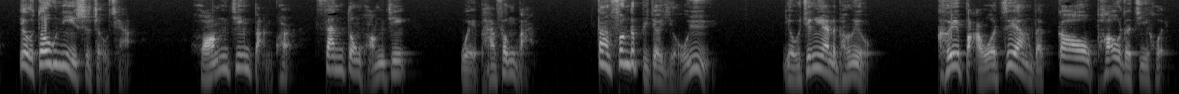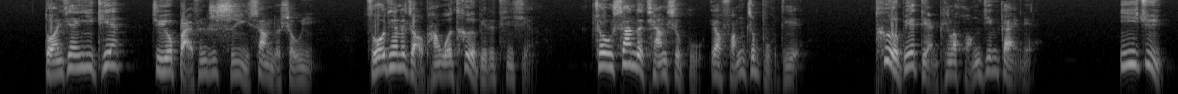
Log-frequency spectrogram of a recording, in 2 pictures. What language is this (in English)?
Chinese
